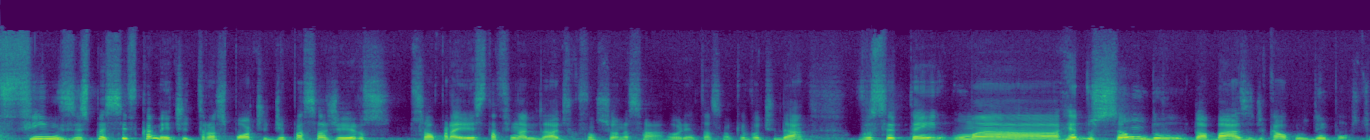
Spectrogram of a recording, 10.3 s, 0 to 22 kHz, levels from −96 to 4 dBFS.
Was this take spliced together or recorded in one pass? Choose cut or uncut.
uncut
